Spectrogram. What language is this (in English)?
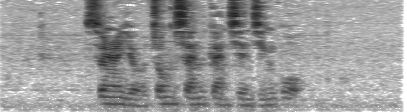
Chinese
